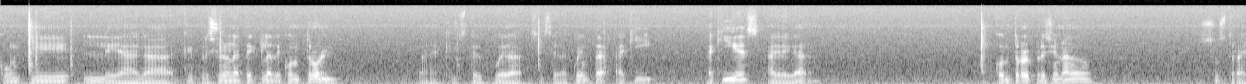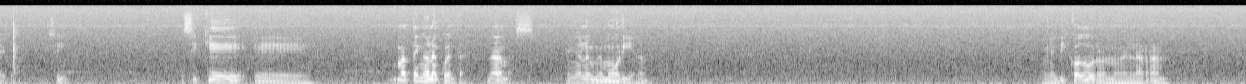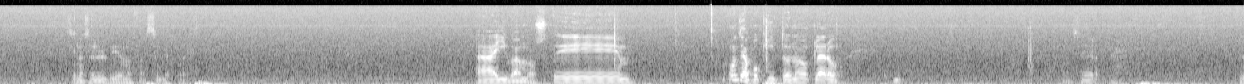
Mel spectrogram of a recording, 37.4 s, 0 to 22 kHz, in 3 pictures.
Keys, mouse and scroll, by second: 2.9-4.6 ctrl+drag, 7.0-8.8 drag, 10.6-12.7 ctrl+drag, 13.2-16.6 drag, 16.9 middle click, 17.9 click, 18.7 click, 18.7 middle click, 19.7-20.7 drag, 20.8-28.4 drag, 28.5-29.9 drag, 30.0 middle click, 31.2 shift+middle click, 32.1-33.2 middle drag, 36.3-37.3 drag.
